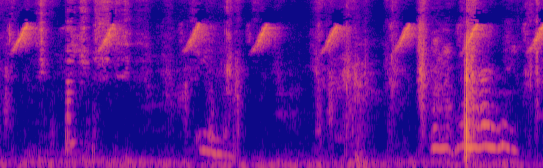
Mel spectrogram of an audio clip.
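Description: A bird calling over and over with short rising high chirps, about two a second. A few sharp knocks fall among them, the loudest nearly five seconds in.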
